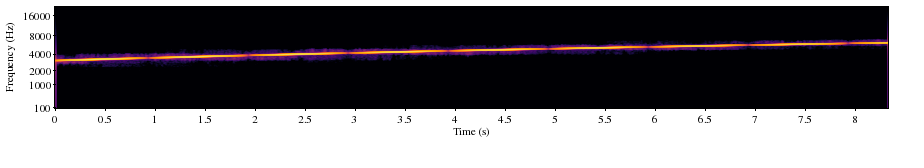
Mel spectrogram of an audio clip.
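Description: A pure tone pulsing about once a second while rising steadily in pitch, played as a hearing test sweep.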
